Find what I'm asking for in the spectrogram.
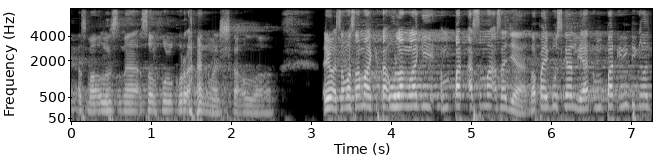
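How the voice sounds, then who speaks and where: In a roomy, echoing mosque hall, a young man with a high, somewhat bright voice preaches at a study session on a handheld mic. He's chatty and joking, and he breaks into melodic chanting of sung dhikr.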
